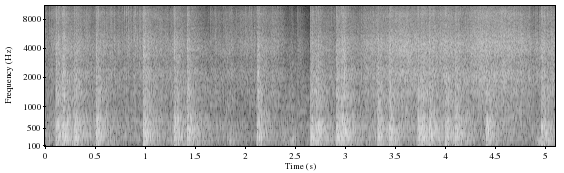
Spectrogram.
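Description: Aerial fireworks bursting in quick succession: a dense string of loud bangs and crackles, several a second.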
